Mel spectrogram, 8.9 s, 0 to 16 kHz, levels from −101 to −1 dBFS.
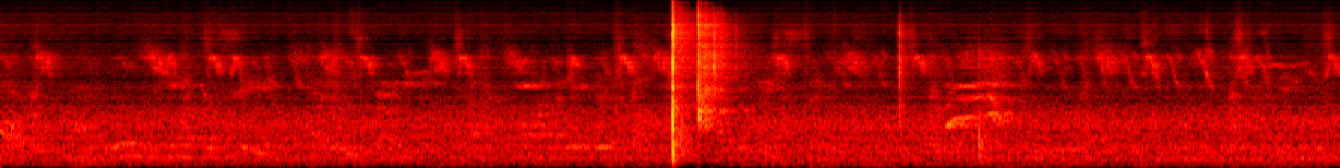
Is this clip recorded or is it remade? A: remade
